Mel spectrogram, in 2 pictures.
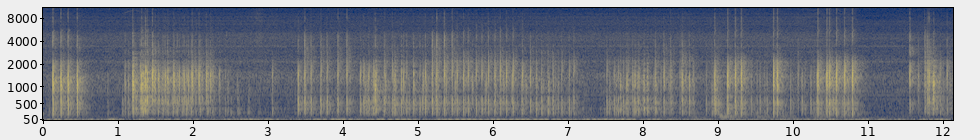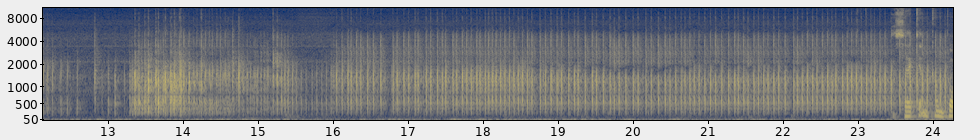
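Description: EMG machine's audio monitor playing the signal from a concentric needle electrode in a voluntarily contracting muscle: rapid trains of crackling clicks from motor unit potentials, broken by short gaps while the needle is repositioned. From about 16 seconds in, it settles into a steady, fast, even firing as a stable potential is held.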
